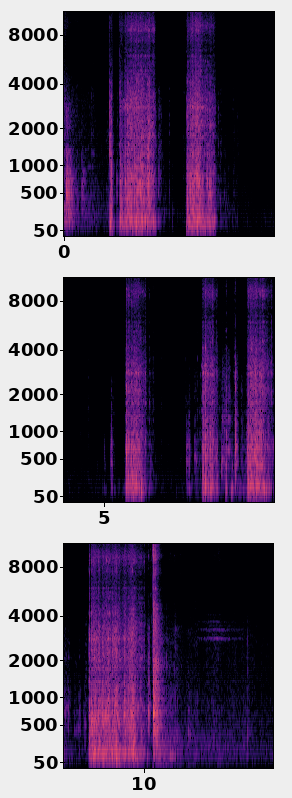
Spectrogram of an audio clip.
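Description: A sewing machine stitches along a neck strip of a suit in several short, whirring runs separated by pauses, close and clear, with faint handling sounds in between.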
